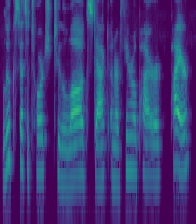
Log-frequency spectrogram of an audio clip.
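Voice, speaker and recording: A woman's voice: mid-range voice, normal speed, no echo, studio quality. A woman narrating the stage directions of a screenplay at a table read.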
